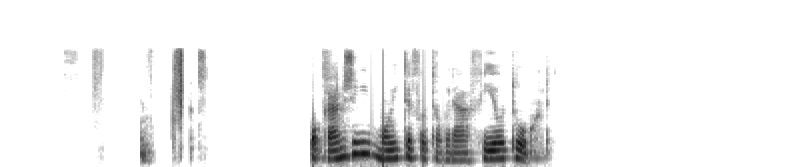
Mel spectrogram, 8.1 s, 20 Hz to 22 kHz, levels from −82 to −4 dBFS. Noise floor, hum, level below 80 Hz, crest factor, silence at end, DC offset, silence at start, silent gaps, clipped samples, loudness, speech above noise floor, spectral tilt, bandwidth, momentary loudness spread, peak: under -90 dBFS; none; -58 dBFS; 22 dB; 2.7 s; under 0.1%; 1.4 s; 1.56-1.71 s, 2.09-3.09 s; under 0.1%; -19 LUFS; over 73 dB; -6 dB/octave; 8 kHz; 21 LU; 0 dBFS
